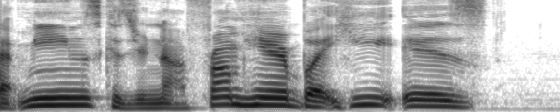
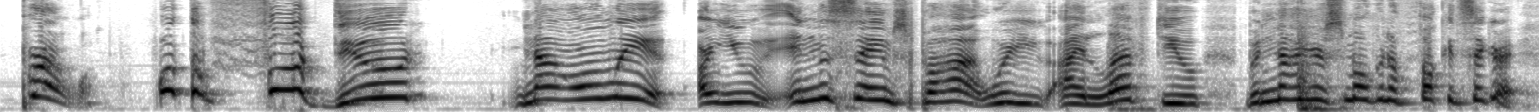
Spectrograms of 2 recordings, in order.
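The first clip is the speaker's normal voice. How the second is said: much higher, louder outburst with a laugh-cry; outraged disbelief; 14 semitones higher, 4 dB louder than usual. Retold or imitated. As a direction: explode in disbelief at the lit cigarette. Finds him smoking indoors.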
